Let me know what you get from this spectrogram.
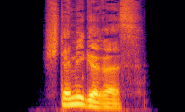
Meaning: strong/mixed nominative/accusative neuter singular comparative degree of stämmig
- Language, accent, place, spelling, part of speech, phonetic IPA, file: German, Germany, Berlin, stämmigeres, adjective, [ˈʃtɛmɪɡəʁəs], De-stämmigeres.ogg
